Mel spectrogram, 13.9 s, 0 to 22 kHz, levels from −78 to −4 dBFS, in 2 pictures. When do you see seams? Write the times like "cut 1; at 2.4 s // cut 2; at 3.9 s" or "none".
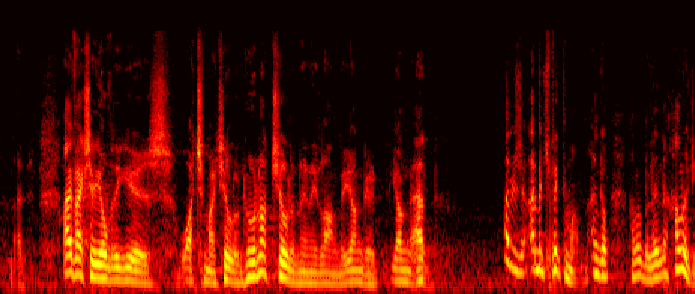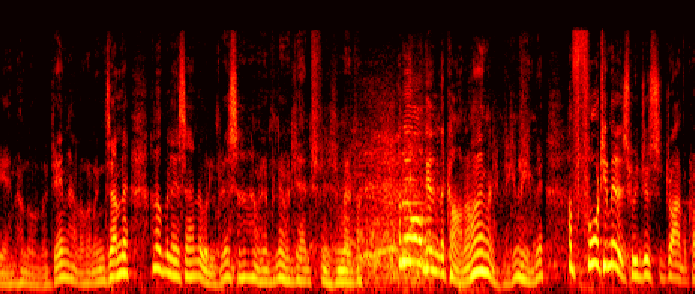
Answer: none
